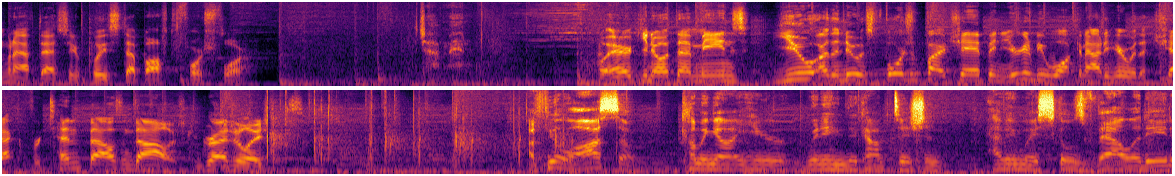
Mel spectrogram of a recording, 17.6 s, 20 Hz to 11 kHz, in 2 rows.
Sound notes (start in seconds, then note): 10.7 applause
